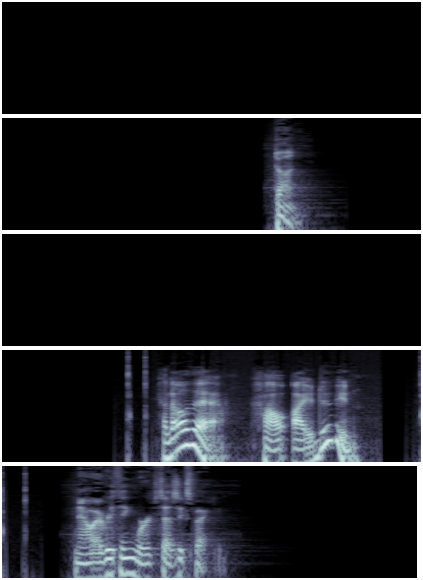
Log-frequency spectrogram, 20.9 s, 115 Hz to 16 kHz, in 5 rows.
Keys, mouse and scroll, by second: 0.4-1.4 ctrl+middle drag, 2.2-3.3 drag, 3.8 click, 5.1 click, 7.2-7.7 ctrl+scroll down 2, 8.1 ctrl+middle click, 9.5-11.2 drag, 12.4-13.5 drag, 13.7 click, 16.8 click.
